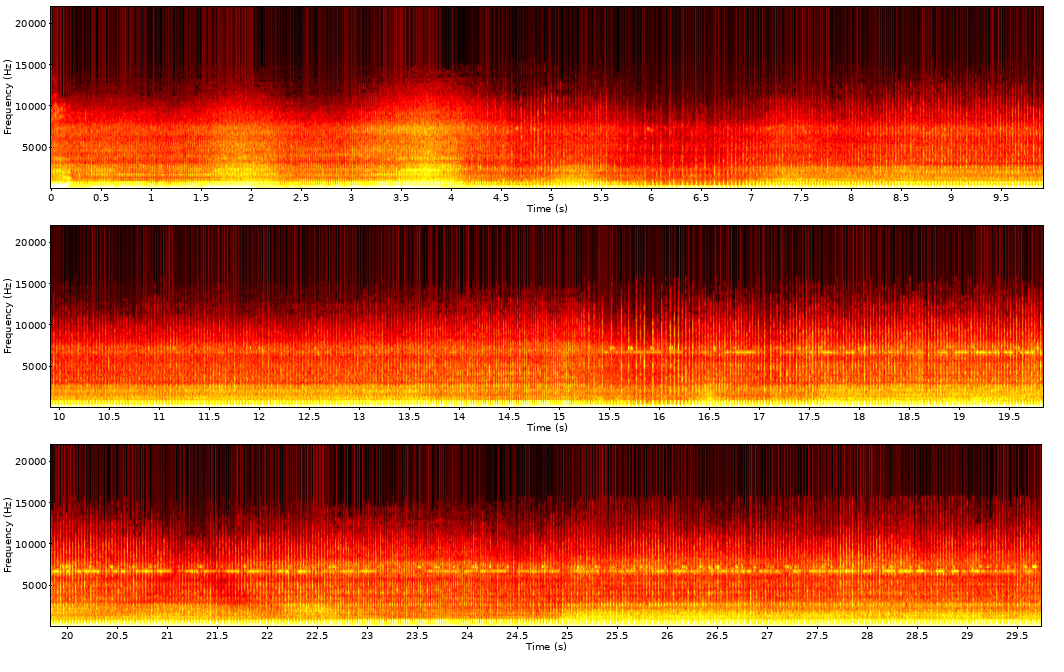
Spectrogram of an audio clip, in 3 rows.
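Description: Engine of a giant 45%-scale Decathlon RC airplane running at low throttle on the runway. Its pitch swings up and down with throttle blips in the first few seconds, and again briefly around the middle and about two-thirds through, with steady running in between.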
